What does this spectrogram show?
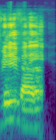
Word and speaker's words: Peripety: Peripety.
